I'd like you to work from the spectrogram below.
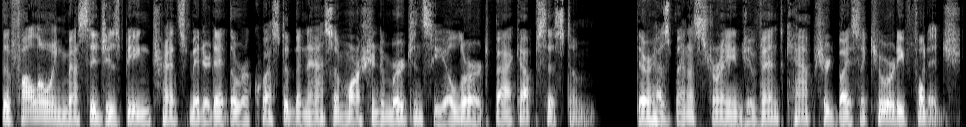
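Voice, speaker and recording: A man's voice: fairly low pitch, moderate pace, no echo. A man reading a scripted emergency alert as an announcer.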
